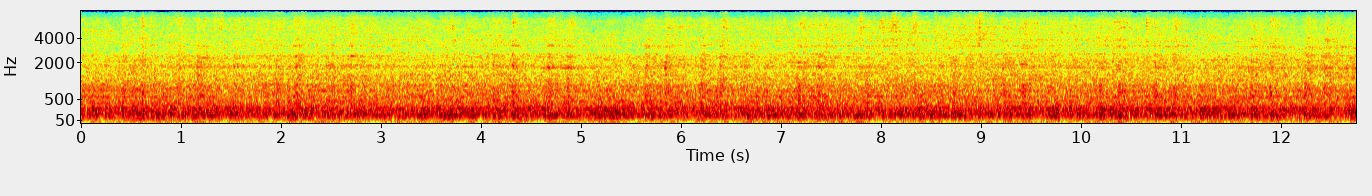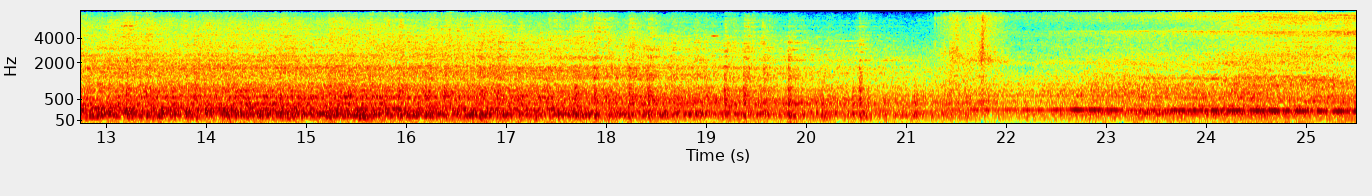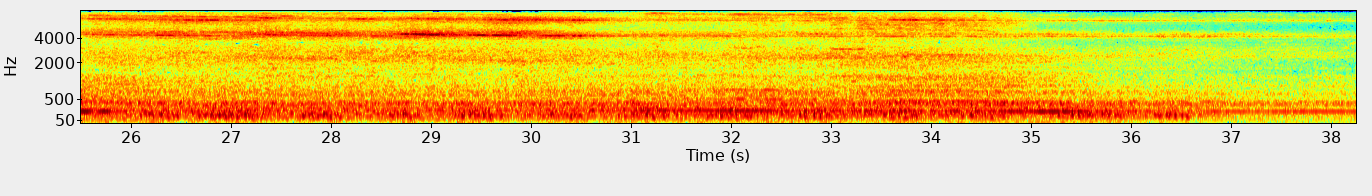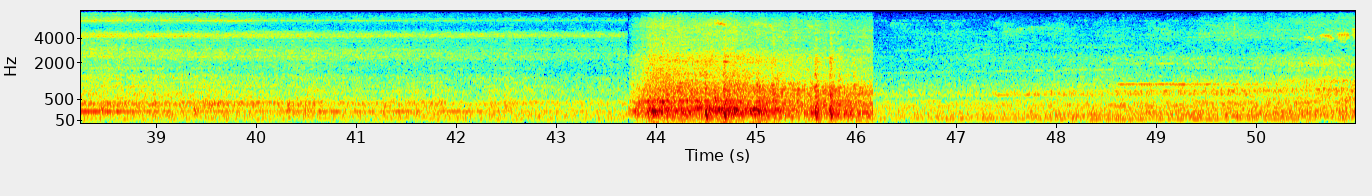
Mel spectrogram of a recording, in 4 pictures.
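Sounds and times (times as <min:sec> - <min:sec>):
train wheels rumbling on rail: 0:00.0 - 0:41.4, 0:43.7 - 0:46.2
wheel squeals: 0:22.7 - 0:43.7.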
